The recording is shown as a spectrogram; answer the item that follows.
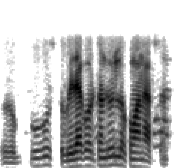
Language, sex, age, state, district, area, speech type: Odia, male, 45-60, Odisha, Sambalpur, rural, conversation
